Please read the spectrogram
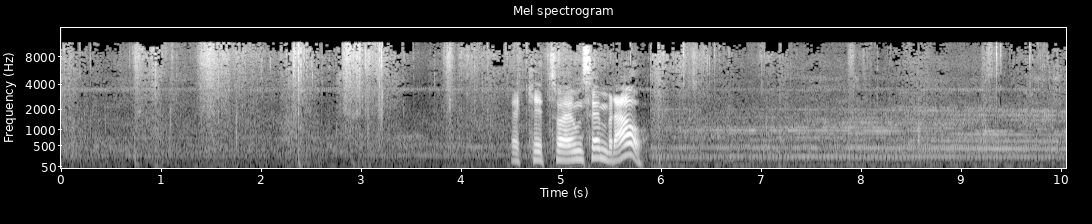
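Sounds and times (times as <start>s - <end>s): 
distant cars passing on a highway: 0.0s - 10.0s
speech: 4.5s - 6.0s.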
